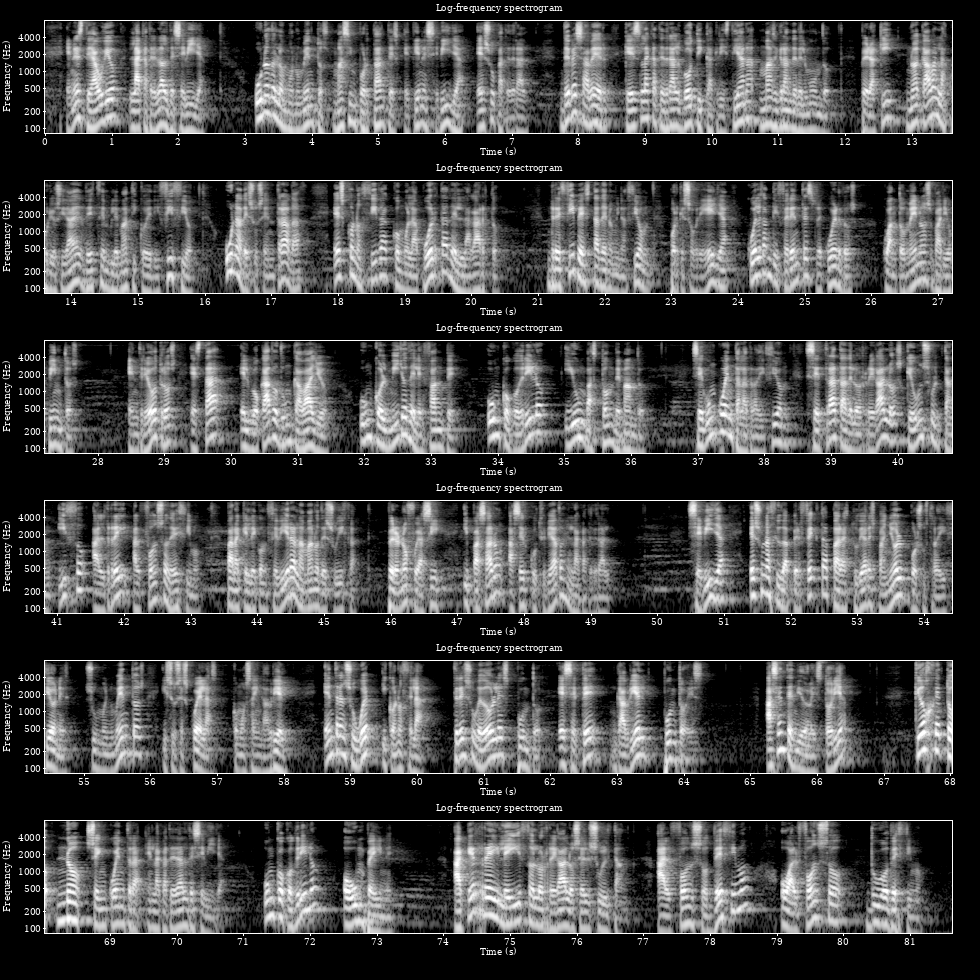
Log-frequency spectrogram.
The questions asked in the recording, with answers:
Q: ¿Qué objeto no se encuentra en la Catedral de Sevilla?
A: no hay ningún peine en la Catedral de Sevilla

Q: ¿A qué rey le hizo los regalos el sultán?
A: fue al rey Alfonso X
